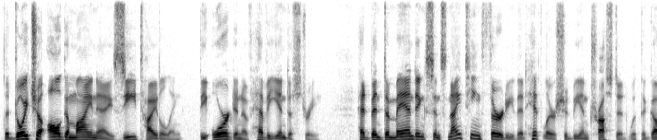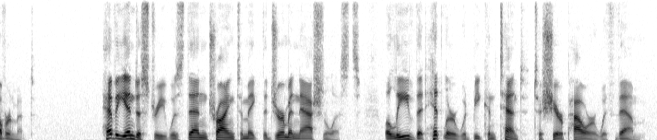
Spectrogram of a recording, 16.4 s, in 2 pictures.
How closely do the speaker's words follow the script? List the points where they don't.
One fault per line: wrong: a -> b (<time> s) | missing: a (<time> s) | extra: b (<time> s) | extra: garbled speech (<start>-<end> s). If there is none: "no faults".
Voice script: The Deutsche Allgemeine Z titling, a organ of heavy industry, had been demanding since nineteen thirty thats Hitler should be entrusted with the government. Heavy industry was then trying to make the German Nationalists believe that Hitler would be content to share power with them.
wrong: a -> the (2.5 s)
wrong: thats -> that (6.4 s)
